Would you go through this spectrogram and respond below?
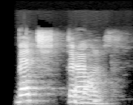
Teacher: there's an E in the middle of the word, but you don't pronounce it. So it should be veg.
